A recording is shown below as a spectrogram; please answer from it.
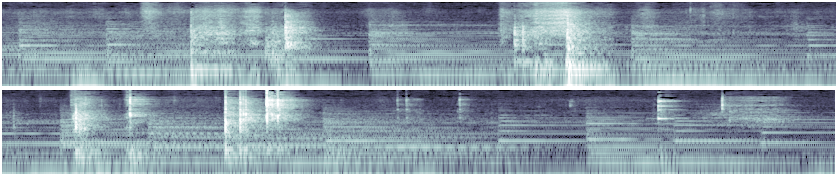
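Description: Background music, with several sharp knocks and clicks as a jar of white paint is handled and its lid opened, the loudest a little under three seconds in.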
